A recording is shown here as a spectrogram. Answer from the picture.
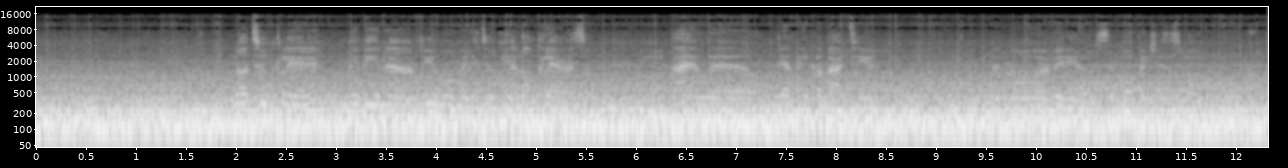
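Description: Steady airliner cabin noise: the low rumble of the engines and airflow, heard from a window seat inside the cabin.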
